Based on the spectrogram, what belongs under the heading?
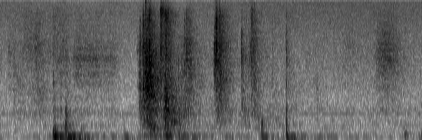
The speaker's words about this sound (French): Elle entrebâille la porte.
